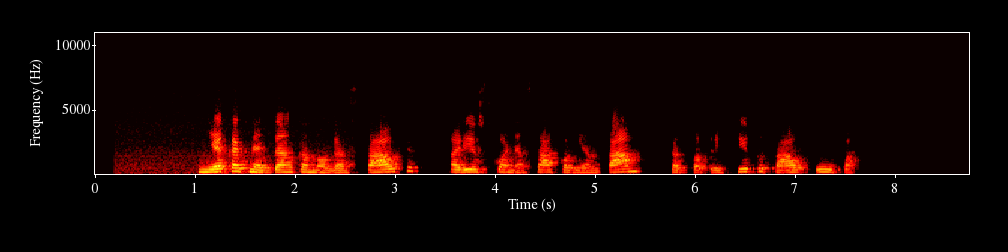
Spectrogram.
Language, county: Lithuanian, Tauragė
